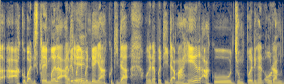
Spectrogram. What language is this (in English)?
Malay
